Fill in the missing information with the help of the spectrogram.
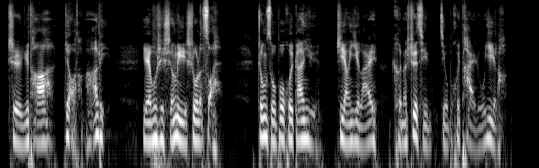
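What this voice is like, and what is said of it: Calm, slow voice. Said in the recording (Chinese): “用一种静缓的声音说着话”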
